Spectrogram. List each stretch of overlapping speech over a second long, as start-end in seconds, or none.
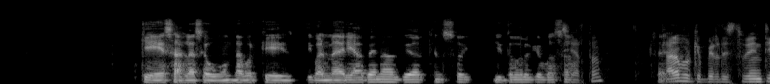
none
